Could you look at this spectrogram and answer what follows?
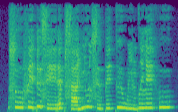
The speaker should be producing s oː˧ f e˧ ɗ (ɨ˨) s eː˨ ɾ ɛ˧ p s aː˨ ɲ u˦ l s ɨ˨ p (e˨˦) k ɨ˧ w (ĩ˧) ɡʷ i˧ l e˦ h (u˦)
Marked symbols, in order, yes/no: no, yes, no, yes

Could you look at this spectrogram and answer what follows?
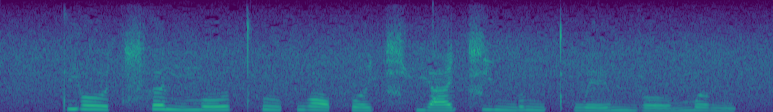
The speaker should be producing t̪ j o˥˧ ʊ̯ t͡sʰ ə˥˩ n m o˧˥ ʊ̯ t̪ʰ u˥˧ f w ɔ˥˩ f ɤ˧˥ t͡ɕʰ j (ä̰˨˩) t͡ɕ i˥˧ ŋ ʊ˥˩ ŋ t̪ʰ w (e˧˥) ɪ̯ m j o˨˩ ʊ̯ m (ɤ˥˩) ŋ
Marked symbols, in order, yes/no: no, yes, yes

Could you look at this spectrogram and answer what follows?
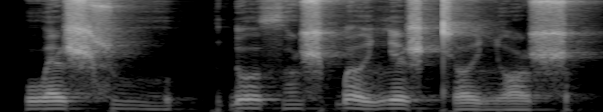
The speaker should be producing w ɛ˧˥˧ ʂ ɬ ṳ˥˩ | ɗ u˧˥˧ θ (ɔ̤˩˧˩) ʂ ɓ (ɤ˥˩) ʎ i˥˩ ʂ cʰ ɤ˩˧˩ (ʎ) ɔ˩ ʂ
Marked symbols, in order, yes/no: no, yes, yes

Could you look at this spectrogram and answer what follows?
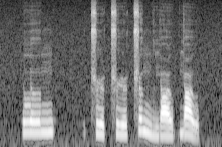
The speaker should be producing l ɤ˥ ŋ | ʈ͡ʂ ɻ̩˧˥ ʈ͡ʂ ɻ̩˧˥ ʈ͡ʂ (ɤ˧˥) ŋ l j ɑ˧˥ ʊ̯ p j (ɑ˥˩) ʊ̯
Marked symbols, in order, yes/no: no, yes

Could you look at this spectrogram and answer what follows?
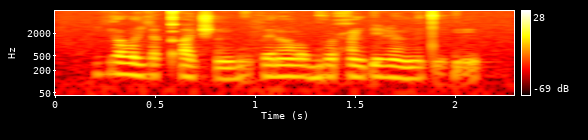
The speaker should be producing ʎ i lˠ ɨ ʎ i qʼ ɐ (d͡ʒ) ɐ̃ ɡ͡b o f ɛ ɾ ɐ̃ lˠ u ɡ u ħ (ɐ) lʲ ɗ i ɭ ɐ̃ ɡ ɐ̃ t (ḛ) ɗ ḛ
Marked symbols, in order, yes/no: no, no, yes

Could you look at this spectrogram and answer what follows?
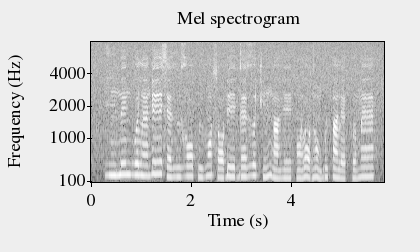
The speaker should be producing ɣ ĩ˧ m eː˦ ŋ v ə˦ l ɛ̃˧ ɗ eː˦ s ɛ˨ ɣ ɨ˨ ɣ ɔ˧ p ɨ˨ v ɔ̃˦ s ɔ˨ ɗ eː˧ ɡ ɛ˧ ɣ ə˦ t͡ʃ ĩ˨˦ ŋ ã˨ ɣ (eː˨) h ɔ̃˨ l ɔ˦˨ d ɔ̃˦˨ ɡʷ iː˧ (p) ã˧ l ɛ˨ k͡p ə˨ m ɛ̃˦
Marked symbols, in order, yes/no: yes, yes

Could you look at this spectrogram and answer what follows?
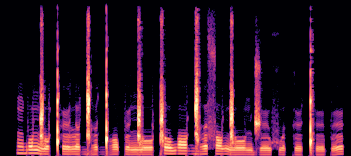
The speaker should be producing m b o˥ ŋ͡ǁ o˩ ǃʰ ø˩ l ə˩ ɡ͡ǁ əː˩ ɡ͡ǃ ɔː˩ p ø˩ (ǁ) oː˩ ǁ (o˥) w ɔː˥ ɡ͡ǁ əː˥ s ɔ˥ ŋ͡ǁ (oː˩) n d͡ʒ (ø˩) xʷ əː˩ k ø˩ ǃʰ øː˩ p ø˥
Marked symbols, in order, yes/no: no, yes, yes, no

